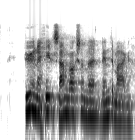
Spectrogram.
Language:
Danish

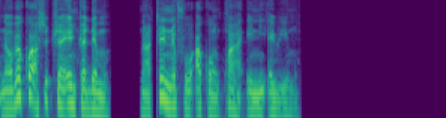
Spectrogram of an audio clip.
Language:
Akan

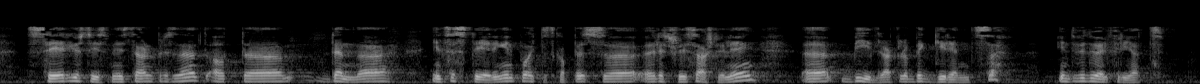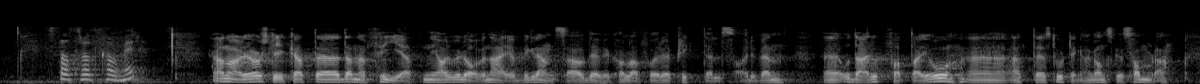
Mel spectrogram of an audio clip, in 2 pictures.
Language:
Norwegian Bokmål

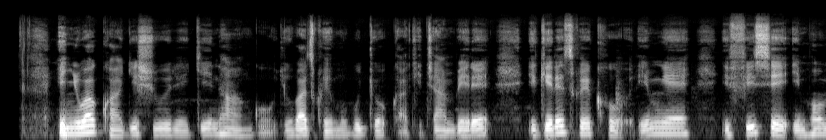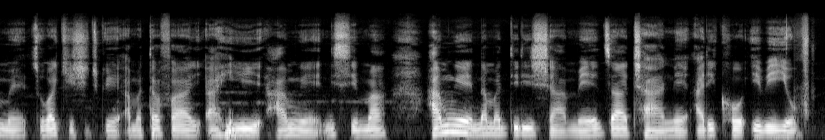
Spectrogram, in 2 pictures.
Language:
Rundi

